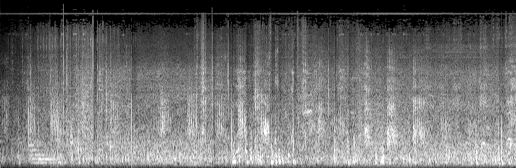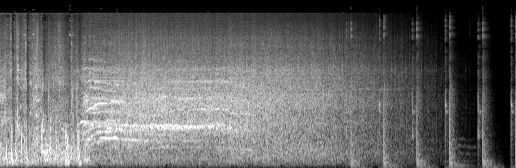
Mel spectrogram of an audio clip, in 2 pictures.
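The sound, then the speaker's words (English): Horses at an Olympic equestrian show jumping event: rhythmic hoof thuds over busy arena noise, then a swelling crowd roar that fades, leaving a few sharp, separate hoof strikes at the end. “I leave you with one of my favorite sounds, the equestrian jumping event.”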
